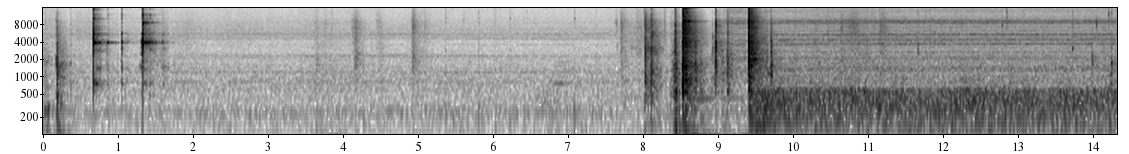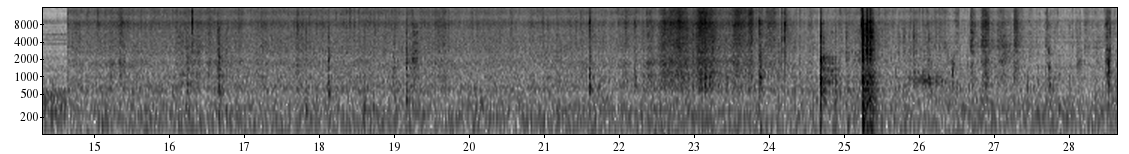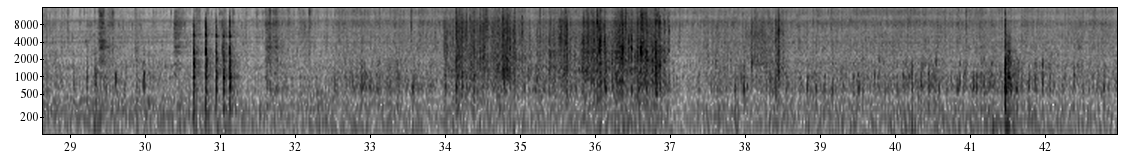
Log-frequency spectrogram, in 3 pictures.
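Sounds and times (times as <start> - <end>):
broth bubbling in a pot: 9.4 - 42.9.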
